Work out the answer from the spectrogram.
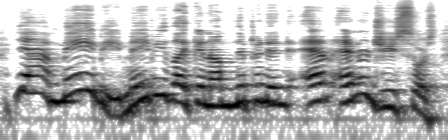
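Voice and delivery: high-pitched, eager thinking aloud; animated mock-earnest agreement; excited conceding. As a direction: act out warming to a friend's idea. Acted excited concession in debate.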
